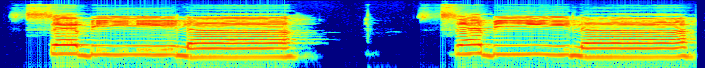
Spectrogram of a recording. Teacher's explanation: اگلا لفظ ہے سبیلا، ادھر یا ساکن سے پہلے با کے نیچے زیر ہے تو یا مدہ ہو رہا ہے، یا مدہ کو ہم نے ایک الف دو حرکات کے برابر کھینچ کر پڑھنا ہے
